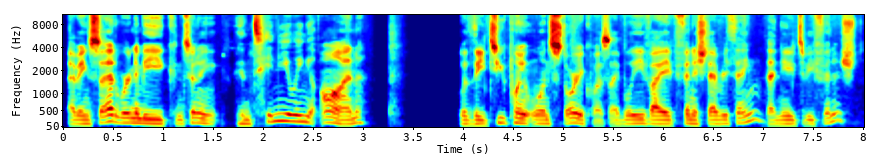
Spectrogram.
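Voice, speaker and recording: A man's voice: medium pitch, lively intonation, a little fast, a little mellow. A man doing casual gaming stream commentary, informal and prone to swearing, with game music behind him. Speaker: livestreamer.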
